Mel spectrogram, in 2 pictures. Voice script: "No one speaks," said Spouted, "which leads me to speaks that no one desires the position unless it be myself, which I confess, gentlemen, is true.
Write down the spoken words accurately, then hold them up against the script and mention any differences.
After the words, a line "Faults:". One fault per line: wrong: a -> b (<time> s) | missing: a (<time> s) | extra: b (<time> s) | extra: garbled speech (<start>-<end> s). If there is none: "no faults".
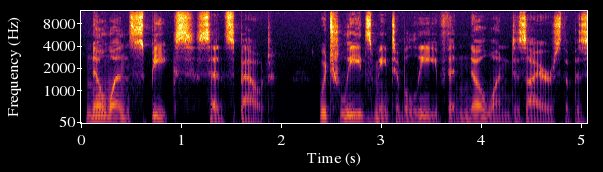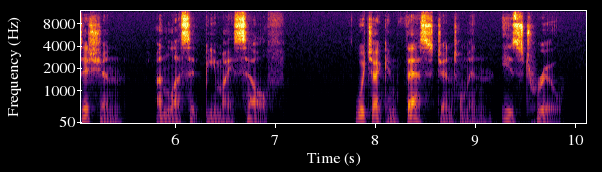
"No one speaks," said Spout, "which leads me to believe that no one desires the position unless it be myself, which I confess, gentlemen, is true.
Faults:
wrong: Spouted -> Spout (1.4 s)
wrong: speaks -> believe (3.2 s)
